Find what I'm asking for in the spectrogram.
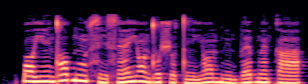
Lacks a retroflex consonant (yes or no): yes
